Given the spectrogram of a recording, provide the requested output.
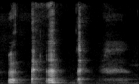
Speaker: Sorry l have the hiccups I'm sorry I feel so sad :( I'm sorry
